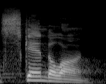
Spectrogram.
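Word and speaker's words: skandalon: The word stumbling block in the Greek is the word scandalon. Sounds like the word scandal, doesn't it?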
